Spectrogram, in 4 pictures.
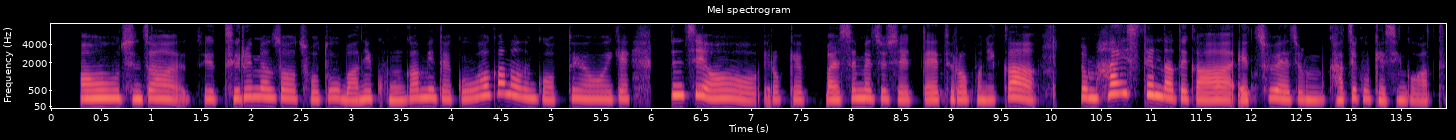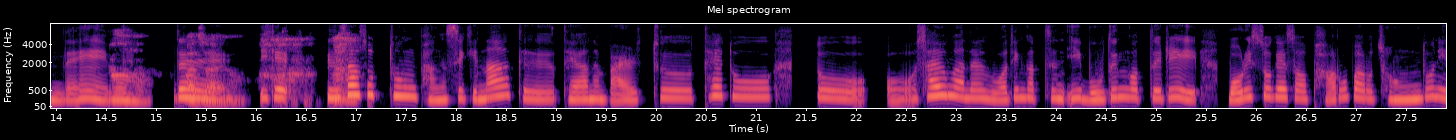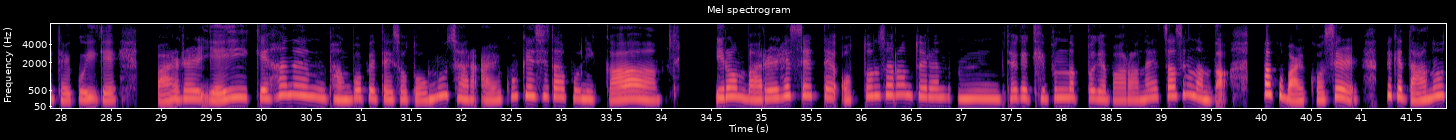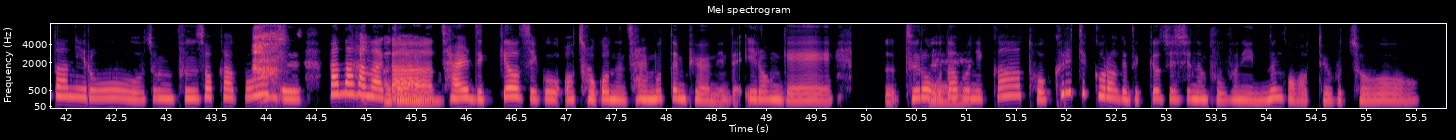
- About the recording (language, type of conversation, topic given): Korean, advice, 건설적이지 않은 비판을 받을 때 어떻게 반응해야 하나요?
- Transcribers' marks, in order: in English: "하이 스탠다드가"; laugh; in English: "워딩"; tapping; laugh; other background noise; in English: "크리티컬하게"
